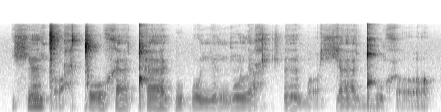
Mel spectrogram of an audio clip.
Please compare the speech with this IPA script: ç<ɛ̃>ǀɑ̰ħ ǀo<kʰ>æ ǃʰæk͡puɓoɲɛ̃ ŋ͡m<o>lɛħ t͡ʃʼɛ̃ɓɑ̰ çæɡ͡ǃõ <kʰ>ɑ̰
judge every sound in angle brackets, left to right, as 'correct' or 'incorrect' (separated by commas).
correct, incorrect, incorrect, incorrect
